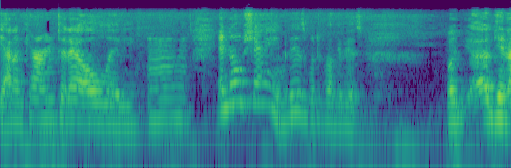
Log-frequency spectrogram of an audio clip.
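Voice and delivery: ordinary talk, nothing marked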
